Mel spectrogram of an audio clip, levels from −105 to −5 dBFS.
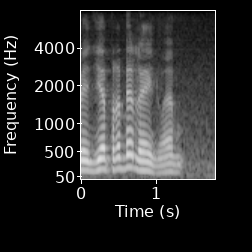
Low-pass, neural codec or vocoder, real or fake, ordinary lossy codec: none; none; real; none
